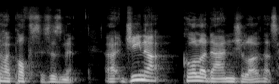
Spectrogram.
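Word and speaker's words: Coladangelo: it's a good hypothesis isn't it uh gina carla d'angelo that's how you say it is leaving her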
